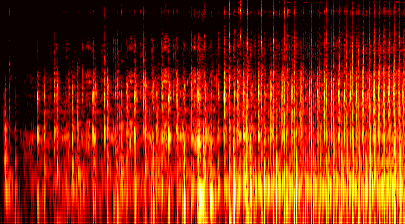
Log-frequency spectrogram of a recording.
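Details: Fitter engine pump after bleeding air: a few ragged puffs as it catches, then firing builds into a quicker, steadier chug; running normally now fuel gets through.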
